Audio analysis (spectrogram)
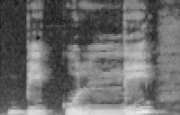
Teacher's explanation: काफ के ऊपर पेश, लाम मुशद्दद है, काफ को लाम से मिलाएंगे, मुशद्दद हर 2 मरतबा पढ़ा जाता है।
